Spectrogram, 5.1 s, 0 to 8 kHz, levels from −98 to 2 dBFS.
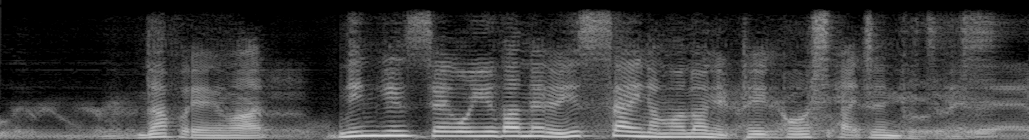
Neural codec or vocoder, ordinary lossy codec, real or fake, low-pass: codec, 16 kHz, 0.5 kbps, FreqCodec, larger model; none; fake; 7.2 kHz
